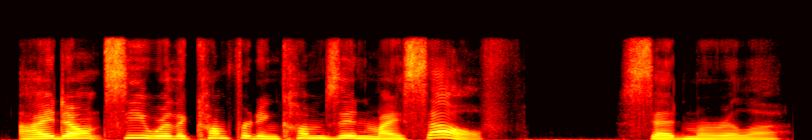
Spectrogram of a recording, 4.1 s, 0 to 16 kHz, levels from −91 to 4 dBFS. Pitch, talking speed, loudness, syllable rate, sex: 225 Hz, 160 wpm, -19 LUFS, 5.5 syllables/s, female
